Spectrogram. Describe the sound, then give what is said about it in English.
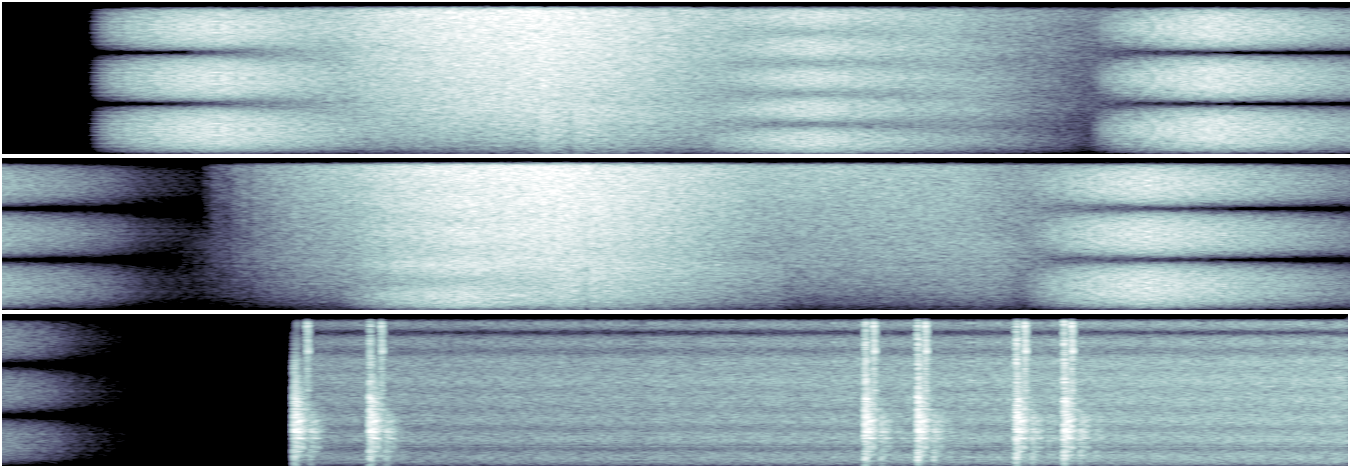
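Synthesized hissing noise, made with noise for beach scenes in video game music, swells and recedes in several slow surges, imitating lapping ocean waves, then gives way to a steady wash of static punctuated by a few sharp clicks. “for parts like the beach, you know, just kind of like in the birds and just kind of like the lapping waves”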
